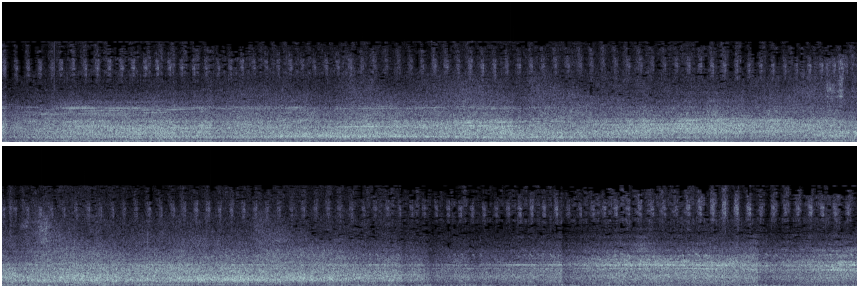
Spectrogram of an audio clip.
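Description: Jet airliner engines running at low power, a loud, steady whine and rush with a low hum underneath, easing slightly about ten seconds in.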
